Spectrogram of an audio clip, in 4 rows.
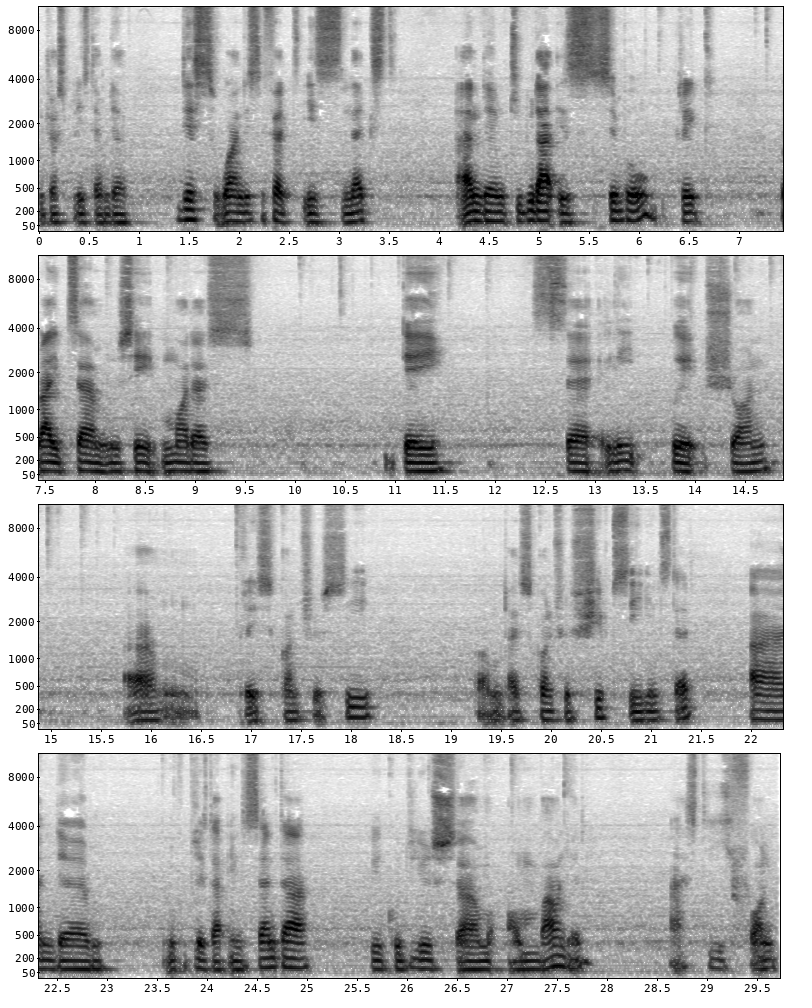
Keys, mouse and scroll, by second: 8.6-11.4 typing, 11.8 Return, 12.4-14.6 typing, 16.7 ctrl+shift+c, 26.9-27.4 typing.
